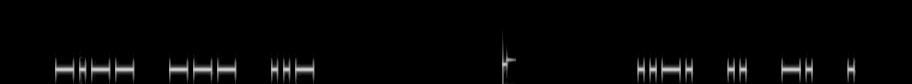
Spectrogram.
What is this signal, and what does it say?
Morse code, heard as a keyed tone, about 20 wpm, spaced as for 14 wpm, 700 Hz. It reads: YOU FINE
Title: 2x Character Spacing - Top 500 Words - 20wpm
